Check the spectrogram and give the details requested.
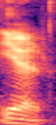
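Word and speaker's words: heir: আচ্ছা 227 আসো the king left N এয়ার। আর্টিকেলের সহজ ব্যাপার আমরা উচ্চারণটা কোথায় থেকে করছি বলতো? হ্যাঁ আমরা এই এখান থেকে উচ্চারণ করছি। এইচ এর উচ্চারণ যখন সাইলেন্ট হয় ভাল থেকে হয় তখন আমরা এন ব্যবহার করি।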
